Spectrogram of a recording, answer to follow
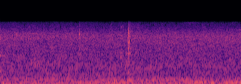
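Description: Steady hiss of background noise, with one faint click just over a second in.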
